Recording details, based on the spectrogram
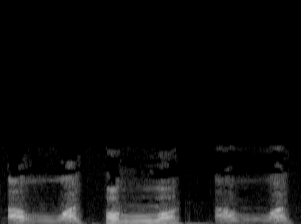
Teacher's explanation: ار او ډکه بیا وایو. را ادا کیږي د ژبې کناره به لوړې ورې ته ورولو. ار شونډان ته به حرکت نور کو چې بیا دلته واو پشکې پیدا کیږي.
